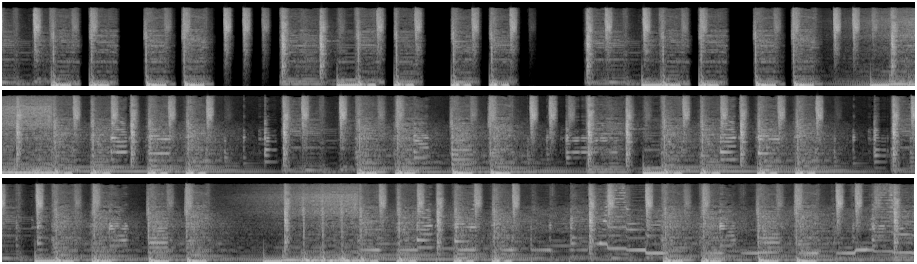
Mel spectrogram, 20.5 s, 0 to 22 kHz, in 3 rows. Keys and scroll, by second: 4.1 e, 5.2 space, 7.3 m, 10.2 2, 10.9 Return, 12.5 space, 14.3 m, 16.7 2, 17.3 Return, 19.0 ctrl+z.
